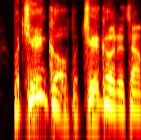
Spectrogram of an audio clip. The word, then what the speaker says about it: pachinko: pachinko. Yeah, because if you want to stress the first or the last sounds, you don't want to stress the middle one, because in Japanese that sounds dirty.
